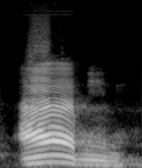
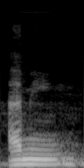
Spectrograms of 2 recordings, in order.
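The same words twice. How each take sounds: First: The first vowel is long with a light m. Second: The first vowel is short. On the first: "a-nya dimatkan, dipanjangkan, mimnya dibaca ringan" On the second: "Dibaca pendek ya"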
